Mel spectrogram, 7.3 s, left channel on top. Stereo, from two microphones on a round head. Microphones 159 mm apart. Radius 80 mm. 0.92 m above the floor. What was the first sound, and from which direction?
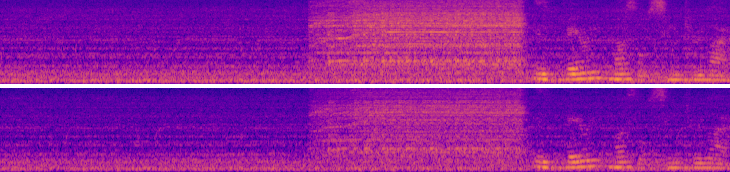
Sawing, 70° left (ahead or behind).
